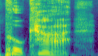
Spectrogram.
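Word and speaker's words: púca: The meaning of puka, pronounced puka, is from the old Irish word puka, which means goblin. And there are many variations of spelling a puka, including P-U-F-O-D-A, P-I-L, P-H-U, Fuka, you fucker.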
